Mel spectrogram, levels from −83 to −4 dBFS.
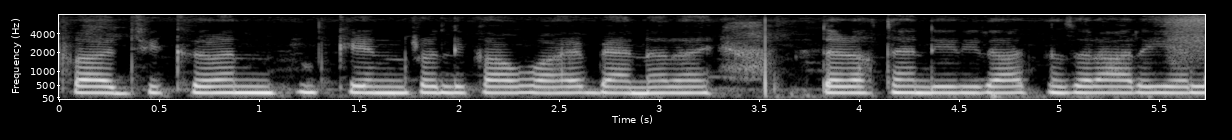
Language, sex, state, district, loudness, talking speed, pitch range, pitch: Hindi, female, Bihar, West Champaran, -16 LUFS, 145 wpm, 225-230 Hz, 225 Hz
